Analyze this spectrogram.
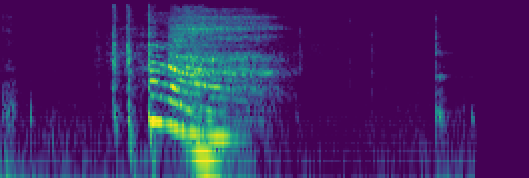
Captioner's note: turtles sigh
